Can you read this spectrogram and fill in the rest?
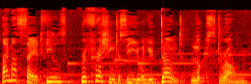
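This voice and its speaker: An actor playing a smug British mastermind who taunts genteelly in a 1950s-style radio drama. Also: male voice, fairly high pitch, sing-song, slow pace, music in the background. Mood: smug, mocking. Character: smug, mocking British male mastermind villain.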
